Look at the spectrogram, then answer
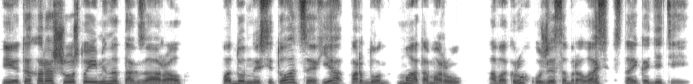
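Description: A man narrating an audiobook in a chatty, lively storytelling manner. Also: mid-range voice, moderate pace, dry recording, studio quality.

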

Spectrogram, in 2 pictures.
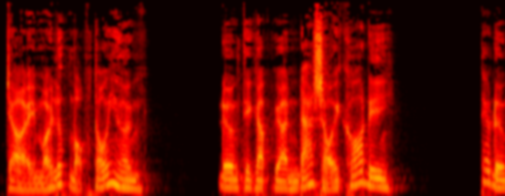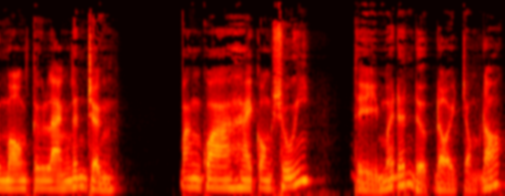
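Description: Man narrating a ghost story, low and lively. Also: normal speed.

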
